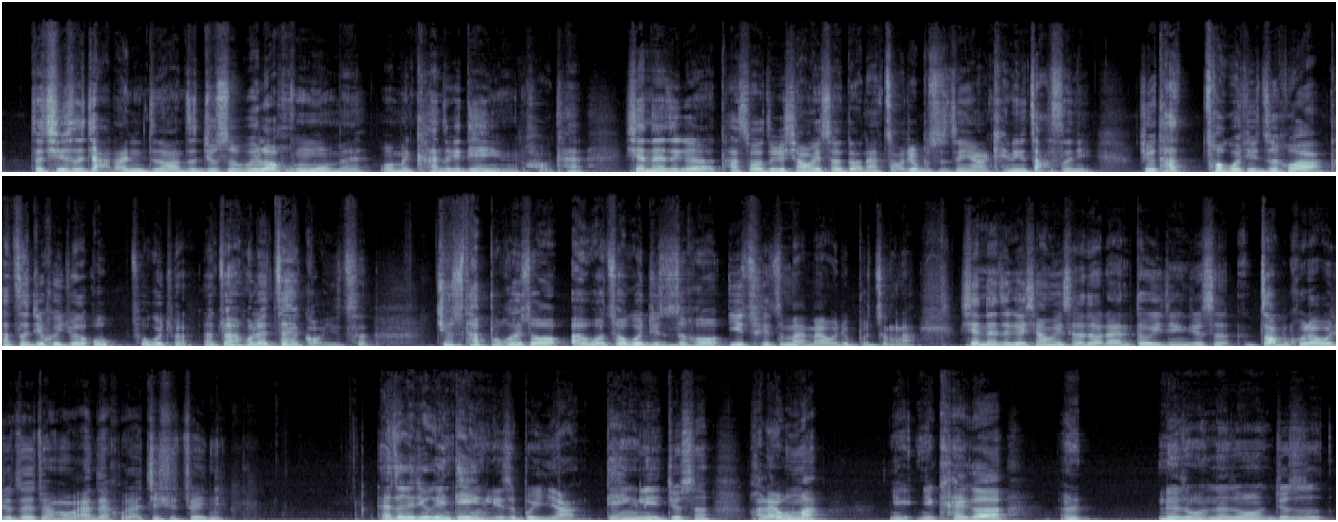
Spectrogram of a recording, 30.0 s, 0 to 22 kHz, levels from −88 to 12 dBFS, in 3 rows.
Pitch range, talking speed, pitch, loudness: 95-125 Hz, 325 characters per minute, 105 Hz, -20 LUFS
